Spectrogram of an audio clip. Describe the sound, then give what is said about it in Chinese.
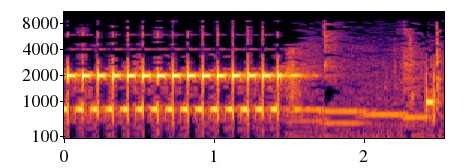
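A landline telephone rings with a rapid, steady electronic trill for about a second and a half, loud, then cuts off, leaving a few faint tones and quiet, as a call is made on the landline instead of Skype. “哎，牧师，对不起，我们的这个 Skype 今天晚上不大好，现在我用 landline 打电话给你”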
